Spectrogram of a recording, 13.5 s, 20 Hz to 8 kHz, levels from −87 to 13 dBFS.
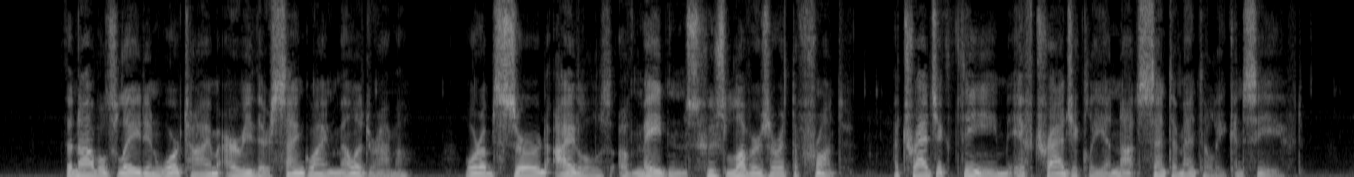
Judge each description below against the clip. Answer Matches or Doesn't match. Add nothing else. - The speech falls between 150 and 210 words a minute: Doesn't match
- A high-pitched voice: Doesn't match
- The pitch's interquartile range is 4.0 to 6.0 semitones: Matches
